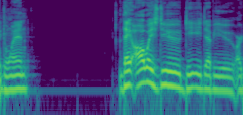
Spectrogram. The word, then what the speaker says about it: Duane: And I'll say Duane.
